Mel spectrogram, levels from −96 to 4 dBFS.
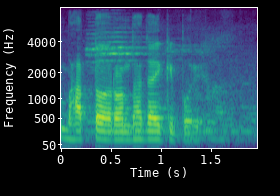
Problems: background sounds at intervals, echo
